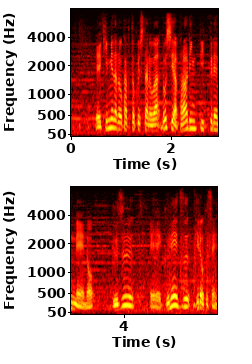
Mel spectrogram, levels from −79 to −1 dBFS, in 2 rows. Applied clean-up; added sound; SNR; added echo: none; none; none; none.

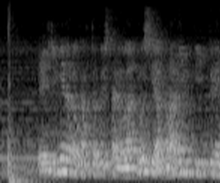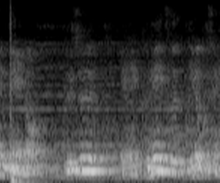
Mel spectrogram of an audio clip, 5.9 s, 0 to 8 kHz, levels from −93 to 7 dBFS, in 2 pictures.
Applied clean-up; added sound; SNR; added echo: none; Knock; 19 dB; reverberation time 0.9 s.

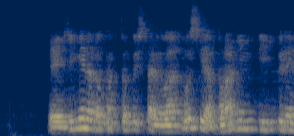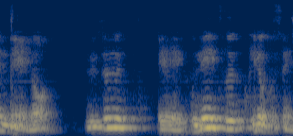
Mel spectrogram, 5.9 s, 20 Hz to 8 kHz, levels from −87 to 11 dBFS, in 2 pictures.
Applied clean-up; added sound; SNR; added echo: neural mask model DeepFilterNet 3.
